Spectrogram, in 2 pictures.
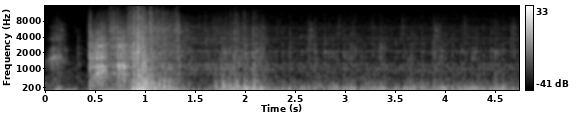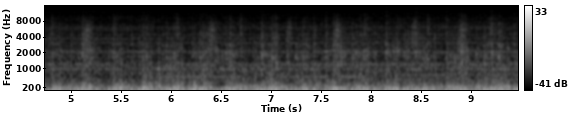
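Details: Off-road Nissan 240SX after tightening the intake and hoses: a short crank and catch, then a low, uneven idle loping at about four pulses a second, unchanged by the fix; a vacuum leak or slightly off timing is suspected.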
